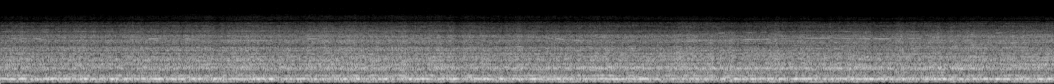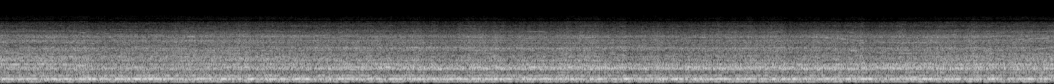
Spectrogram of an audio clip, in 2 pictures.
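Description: Wind rushes steadily over a glider's canopy.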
